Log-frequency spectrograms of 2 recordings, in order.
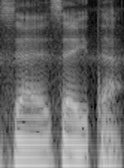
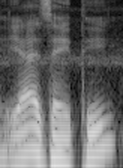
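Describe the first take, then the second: First: The name ends with the vowel a. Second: The name ends with the vowel i. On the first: "tidak boleh" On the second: "Tidak boleh"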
